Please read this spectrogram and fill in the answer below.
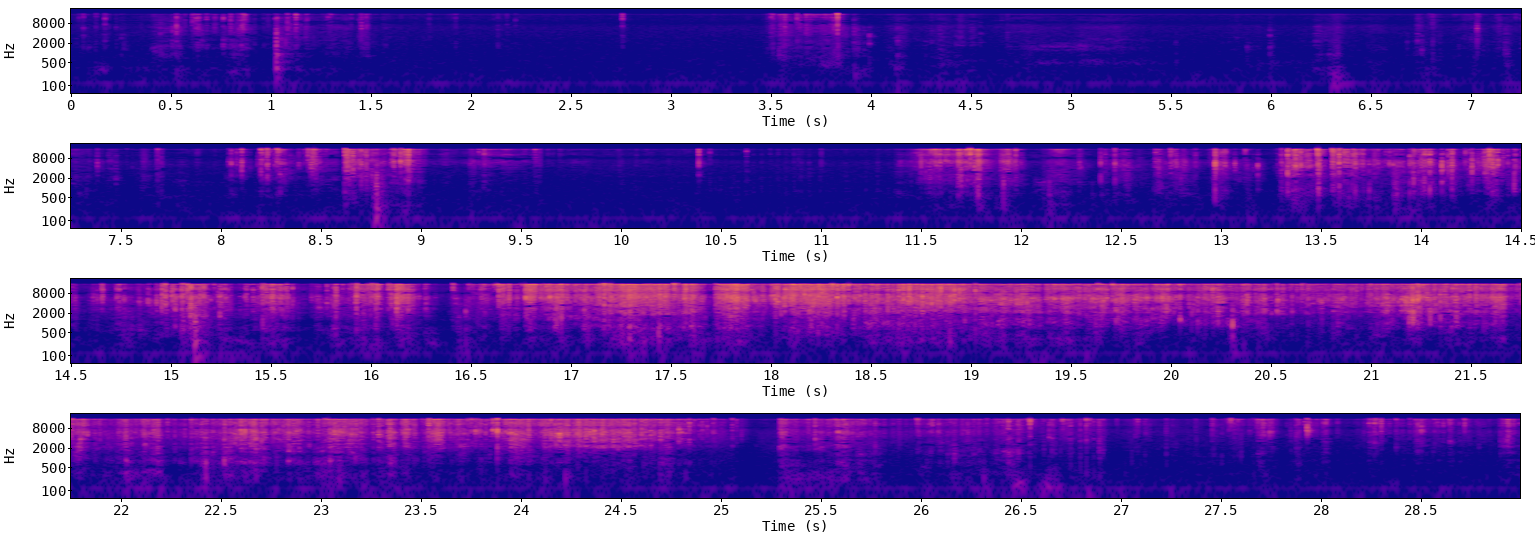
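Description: Clear plastic shrink wrap being torn and peeled off a Blu-ray case. There are a few light handling taps and rustles at first, then a long stretch of crinkling and tearing that stops a few seconds before the end.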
